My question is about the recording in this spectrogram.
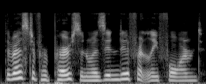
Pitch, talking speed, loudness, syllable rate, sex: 205 Hz, 235 wpm, -18 LUFS, 7.2 syllables/s, female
